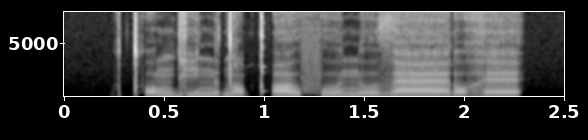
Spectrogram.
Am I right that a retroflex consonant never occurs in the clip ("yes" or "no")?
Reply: yes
